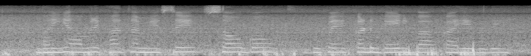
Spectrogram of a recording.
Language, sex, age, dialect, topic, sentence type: Bhojpuri, female, <18, Western, banking, question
